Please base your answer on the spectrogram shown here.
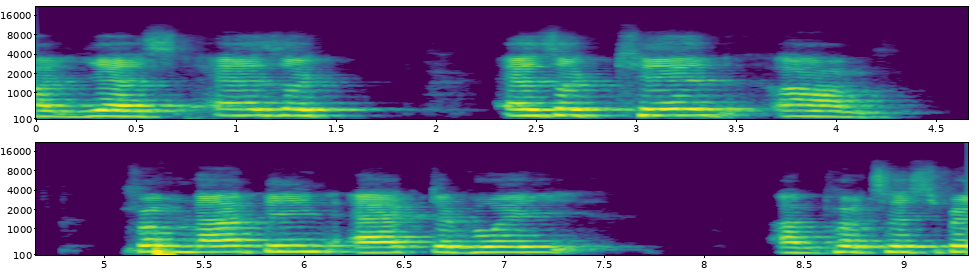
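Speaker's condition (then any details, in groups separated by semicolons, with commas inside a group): Spastic cerebral palsy; speech impairment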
